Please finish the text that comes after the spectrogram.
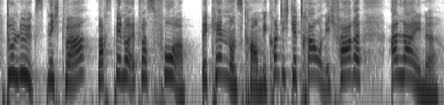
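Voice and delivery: high-pitched, mildly heated accusation; accusing call. A narrator's reading. Rosalie confronts Angelo on his stairs, calling out accusingly. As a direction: call out the reproach without much extra volume. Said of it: "rufe ich".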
